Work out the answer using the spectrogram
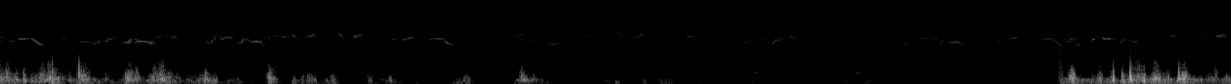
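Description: Small birds chirping over and over in short high calls. A low, uneven rumble with thumps on the microphone covers them in the first few seconds and again near the end.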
